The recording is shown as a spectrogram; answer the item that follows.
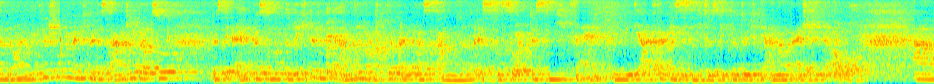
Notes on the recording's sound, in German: Talking Red Live: Bildungsgipfel. Bitte entschuldigt die nicht ganz optimale Tonqualität unserer Live-Aufzeichnung.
